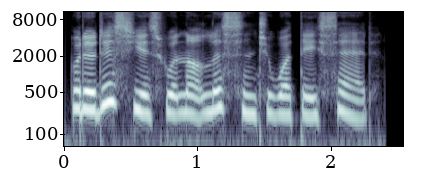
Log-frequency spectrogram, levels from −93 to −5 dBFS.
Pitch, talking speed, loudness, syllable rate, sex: 230 Hz, 210 wpm, -18 LUFS, 5.2 syllables/s, female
